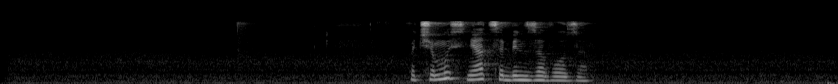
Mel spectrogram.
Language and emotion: Russian, neutral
